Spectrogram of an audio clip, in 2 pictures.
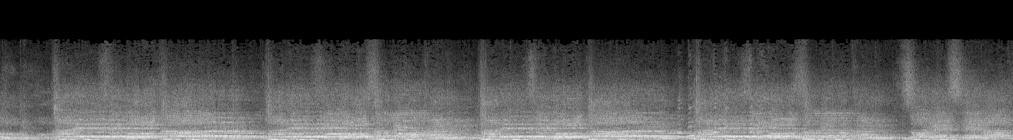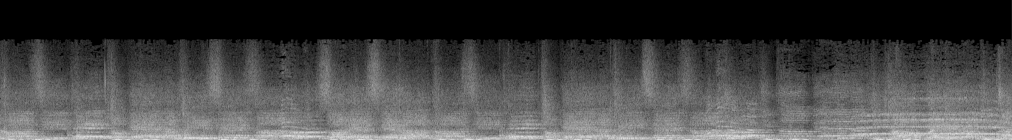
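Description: Youth choir singing a Damara/Nama song in several-part harmony, with a steady low beat pulsing underneath.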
